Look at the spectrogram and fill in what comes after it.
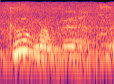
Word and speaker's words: Grudem: Wayne Grudem. How do you say that? Grudem.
